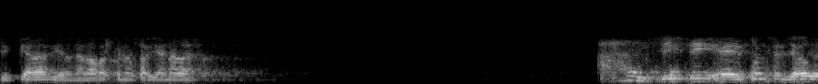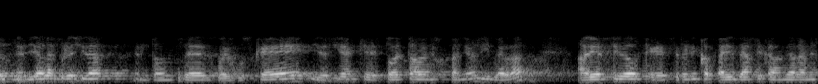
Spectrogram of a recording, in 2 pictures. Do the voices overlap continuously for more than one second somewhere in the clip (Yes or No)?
Yes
